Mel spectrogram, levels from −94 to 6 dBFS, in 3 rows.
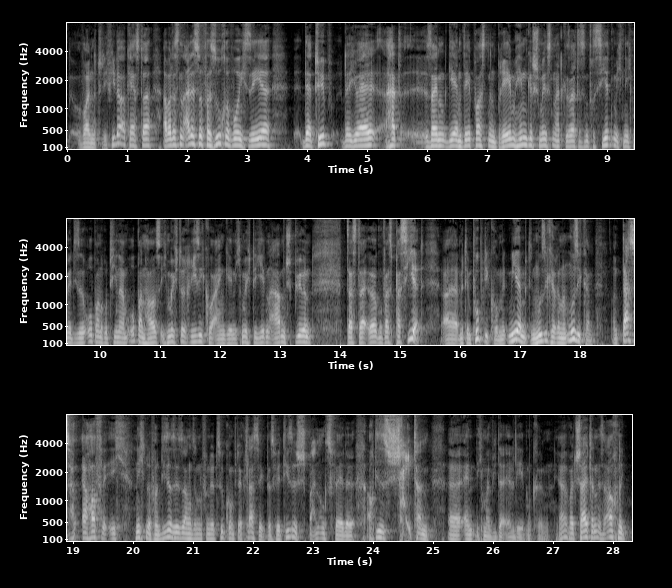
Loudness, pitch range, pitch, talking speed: -21 LUFS, 110-145 Hz, 125 Hz, 195 wpm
